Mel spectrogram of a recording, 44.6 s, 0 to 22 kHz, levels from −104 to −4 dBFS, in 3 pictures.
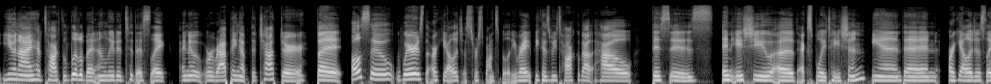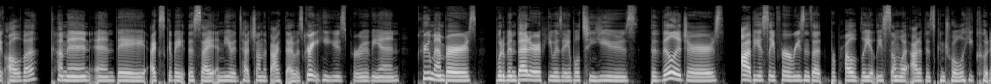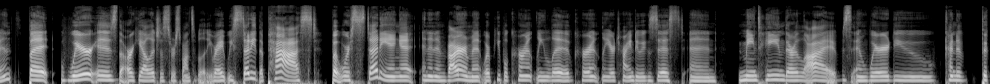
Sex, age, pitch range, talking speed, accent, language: female, 20-39, 180-200 Hz, 175 wpm, American, English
